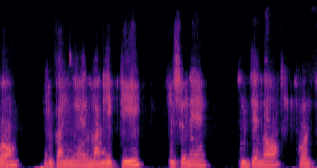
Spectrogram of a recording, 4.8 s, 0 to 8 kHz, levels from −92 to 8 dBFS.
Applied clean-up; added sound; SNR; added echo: neural mask model Resemble Enhance denoiser.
